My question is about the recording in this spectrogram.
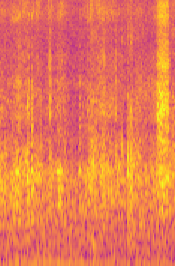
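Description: Near silence: faint background hiss with a steady low hum and a few faint soft clicks.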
